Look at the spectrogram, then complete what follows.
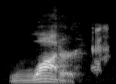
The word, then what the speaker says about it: water: That's number one in American English. We would say water. Water. So, you'll notice I'm using the A sound we just talked about.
